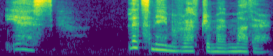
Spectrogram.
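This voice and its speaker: An actress playing a gentle, calm young wife and expectant mother in a period audio drama, speaking with soothing patience and affection. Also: on the low side, a little slow, slight background noise. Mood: tender.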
